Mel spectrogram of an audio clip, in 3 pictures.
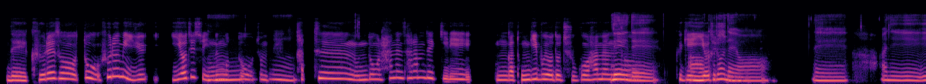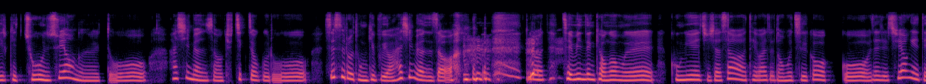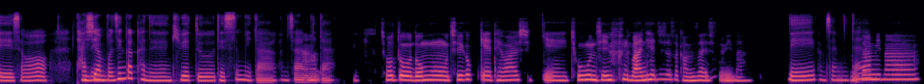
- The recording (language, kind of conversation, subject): Korean, podcast, 취미를 하다가 ‘몰입’ 상태를 느꼈던 순간을 들려주실래요?
- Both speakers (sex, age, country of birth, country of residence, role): female, 25-29, South Korea, South Korea, guest; female, 50-54, South Korea, United States, host
- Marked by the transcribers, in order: other background noise; laugh; tapping; laughing while speaking: "질문"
